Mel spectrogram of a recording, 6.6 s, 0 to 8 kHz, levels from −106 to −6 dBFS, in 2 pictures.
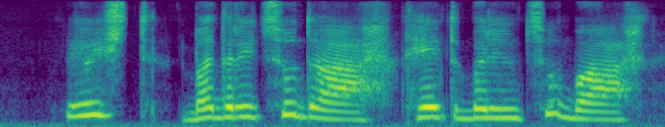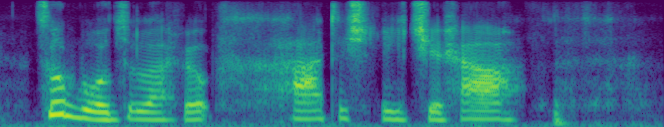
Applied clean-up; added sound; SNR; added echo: neural diffusion model UNIVERSE++.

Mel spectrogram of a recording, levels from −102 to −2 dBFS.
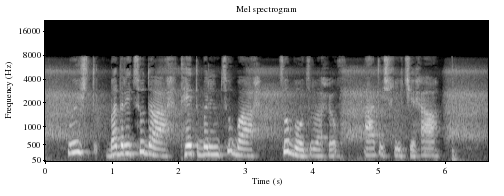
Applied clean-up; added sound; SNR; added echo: none; Breathing; 15 dB; none.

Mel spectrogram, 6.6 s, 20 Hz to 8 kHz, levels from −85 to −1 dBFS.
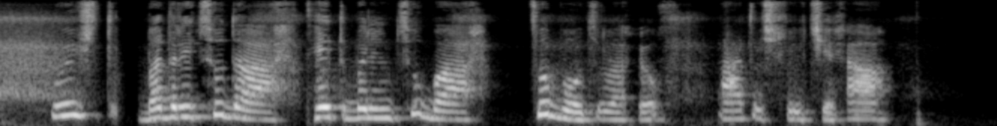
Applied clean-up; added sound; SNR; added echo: neural mask model RNNoise.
